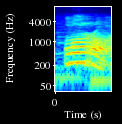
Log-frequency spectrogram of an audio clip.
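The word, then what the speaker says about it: lara: bude kira-kira seperti itu kemudian dalam pelafalan Jawa terutama pelafalan O itu tidak selalu ditulis dengan huruf o misalnya kita mau bilang loro atau sakit itu tulisannya tetap l a r a Kalau tulisannya l o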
